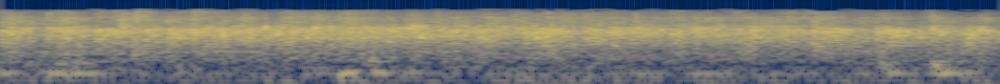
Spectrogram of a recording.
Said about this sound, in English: So, just a quick round of applause for our panelists. Thank you very much.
